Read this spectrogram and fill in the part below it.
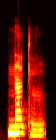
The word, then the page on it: knuckle: Indian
